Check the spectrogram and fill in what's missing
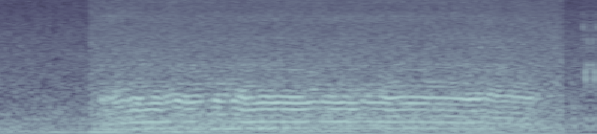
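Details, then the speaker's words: Female dog snoring while asleep: steady, buzzing, droning breath sounds over quiet room noise, with a person speaking nearby. "Dog, stop snoring. Can you hear that? She's snoring."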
